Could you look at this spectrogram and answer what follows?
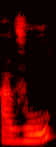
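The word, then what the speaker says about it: avô: Pour grand-père, c'est avo, et pour grand-mère, c'est avo ouvert.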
